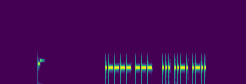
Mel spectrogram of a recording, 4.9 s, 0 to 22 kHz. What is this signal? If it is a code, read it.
Morse code, heard as a keyed tone, about 40 wpm, 700 Hz. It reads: 1O SFL
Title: Winter Field Day Exchanges Encore 40wpm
